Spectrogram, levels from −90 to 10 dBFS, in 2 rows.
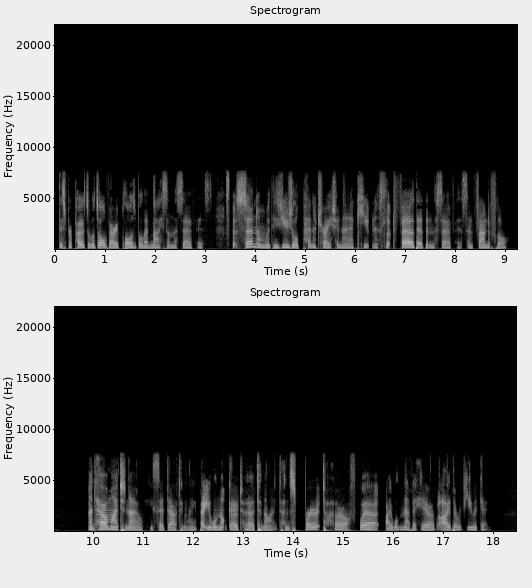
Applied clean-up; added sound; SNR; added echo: none; none; none; none.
